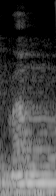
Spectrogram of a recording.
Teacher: Nun mati ketemu kaf, asalnya man ketemu kaf menjadi mang ya. Makhrajnya nun dijauhkan.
